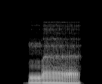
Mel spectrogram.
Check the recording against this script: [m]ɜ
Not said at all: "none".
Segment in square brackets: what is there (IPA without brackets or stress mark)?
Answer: m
